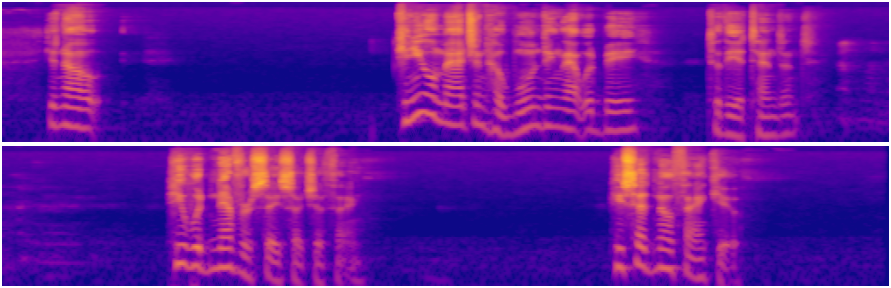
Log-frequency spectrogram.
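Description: An elderly man speaks calmly into a microphone in bursts with pauses.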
